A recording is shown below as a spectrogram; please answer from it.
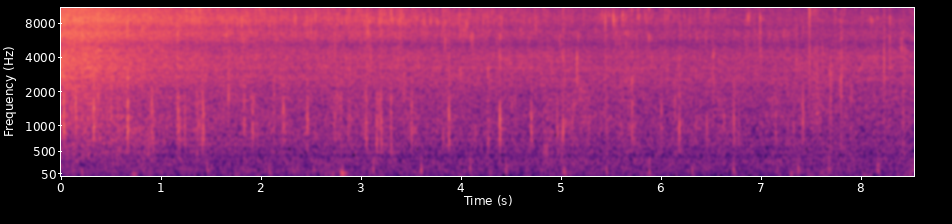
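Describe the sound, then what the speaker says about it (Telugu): Ingredients for festival pulihora tamarind rice fry in a pan, a steady fine crackling sizzle like light rain, fairly close and even throughout. "అన్నీ అయితే మంచిగా ఫ్రై అయినాయి."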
